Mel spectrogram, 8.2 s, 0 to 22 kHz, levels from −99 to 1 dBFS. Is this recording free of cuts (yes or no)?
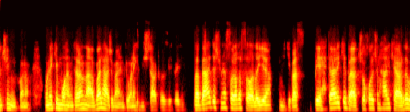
no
